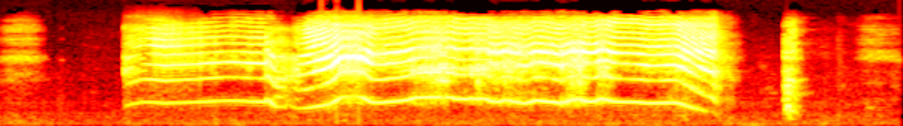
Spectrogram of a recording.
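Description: A six-year-old girl's drawn-out whining cry in two long held stretches, the second about three seconds long with the pitch wavering up and down.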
